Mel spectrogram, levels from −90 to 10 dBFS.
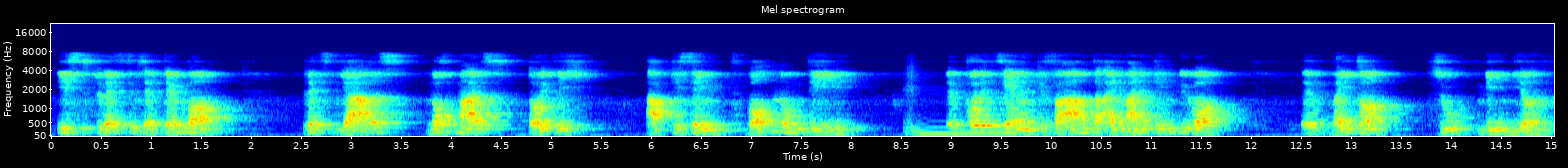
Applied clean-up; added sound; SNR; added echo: none; Guitar; 19 dB; reverberation time 0.7 s.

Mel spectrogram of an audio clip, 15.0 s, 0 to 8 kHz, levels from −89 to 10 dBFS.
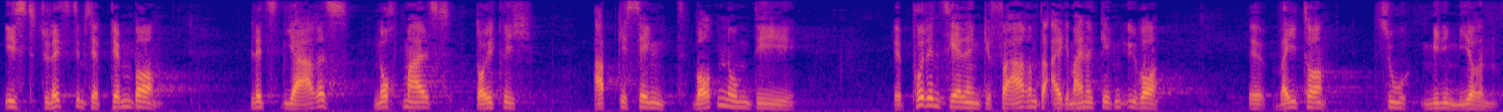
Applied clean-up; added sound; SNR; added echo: none; none; none; none.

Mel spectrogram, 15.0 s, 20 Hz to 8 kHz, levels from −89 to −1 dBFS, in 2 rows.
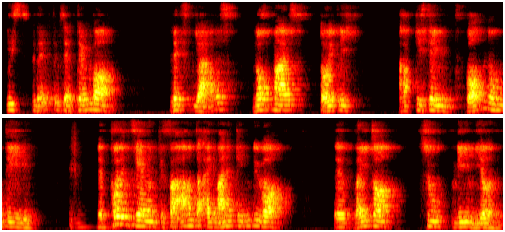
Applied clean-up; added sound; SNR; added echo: neural mask model DeepFilterNet 3.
